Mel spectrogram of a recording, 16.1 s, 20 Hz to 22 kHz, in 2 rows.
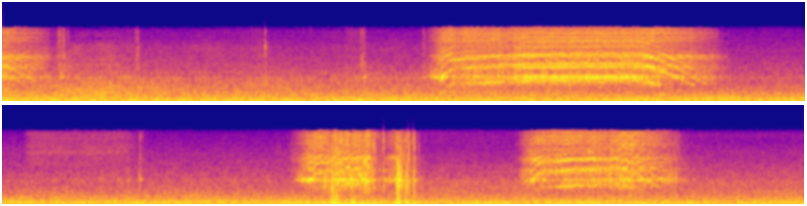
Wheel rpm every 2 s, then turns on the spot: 10, 0, 150, 50, 0, 70, 70, 50.
none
